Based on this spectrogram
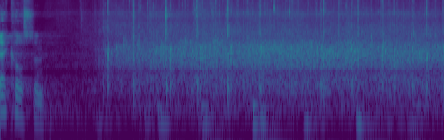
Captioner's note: audience applauding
